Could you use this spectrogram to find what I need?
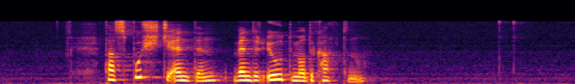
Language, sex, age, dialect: Faroese, female, 15-35, Vágar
